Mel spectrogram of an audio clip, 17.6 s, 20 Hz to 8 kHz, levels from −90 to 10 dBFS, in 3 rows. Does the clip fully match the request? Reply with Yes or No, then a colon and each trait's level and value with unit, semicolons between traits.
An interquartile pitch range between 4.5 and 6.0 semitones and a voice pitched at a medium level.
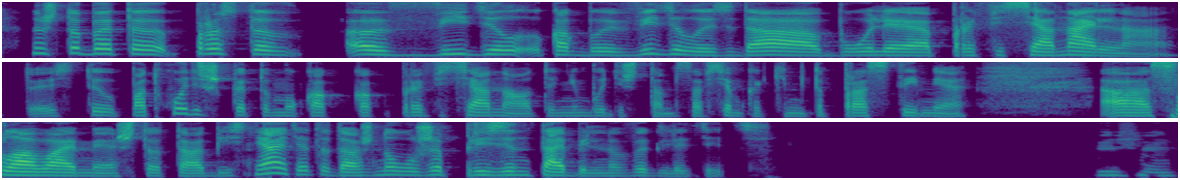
No: average, 4.1 semitones; medium, 175 Hz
